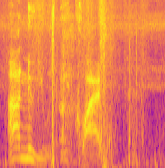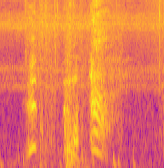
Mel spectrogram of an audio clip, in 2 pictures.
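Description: A man grunts and groans in a struggle.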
